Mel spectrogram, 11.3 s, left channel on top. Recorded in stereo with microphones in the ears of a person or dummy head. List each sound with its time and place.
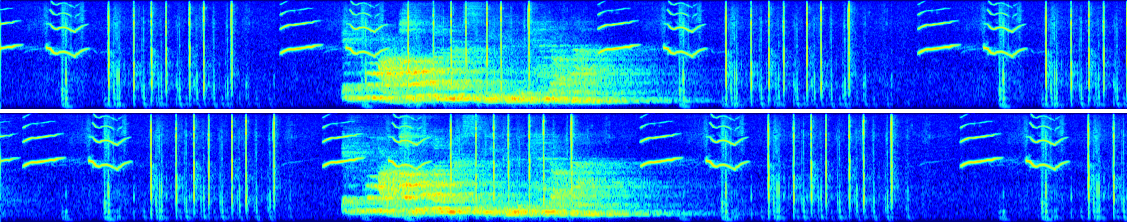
3.4 s a woman speaking: 15° right (ahead or behind), 1.8 m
